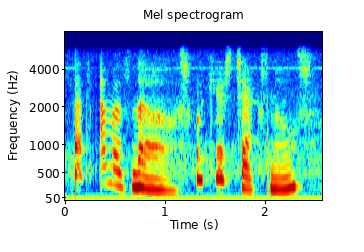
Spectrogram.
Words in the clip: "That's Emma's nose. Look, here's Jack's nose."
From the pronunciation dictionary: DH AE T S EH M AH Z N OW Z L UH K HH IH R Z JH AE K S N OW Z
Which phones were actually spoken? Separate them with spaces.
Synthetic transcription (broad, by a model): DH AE T S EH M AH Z N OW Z W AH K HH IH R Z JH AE K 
